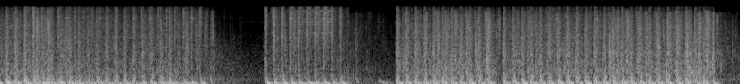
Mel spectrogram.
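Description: NPC gunfire in a battle royale video game: long, loud bursts of rapid automatic fire, broken by two brief pauses before the shooting resumes at the same steady rhythm.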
